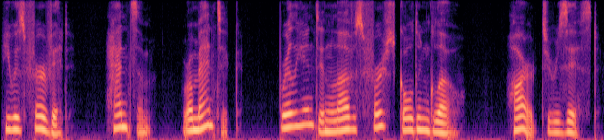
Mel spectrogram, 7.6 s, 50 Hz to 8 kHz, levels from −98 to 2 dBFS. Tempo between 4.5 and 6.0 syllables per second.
No: 4.2 syllables/s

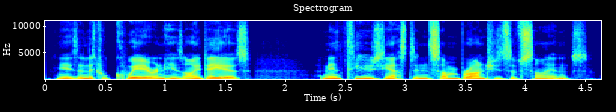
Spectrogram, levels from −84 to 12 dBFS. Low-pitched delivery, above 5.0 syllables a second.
Yes: low, 130 Hz; 5.5 syllables/s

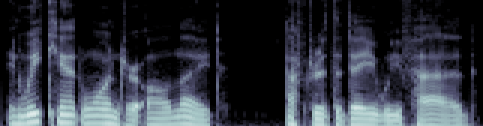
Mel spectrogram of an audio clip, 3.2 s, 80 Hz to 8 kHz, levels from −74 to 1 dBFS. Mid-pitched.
No: low, 105 Hz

